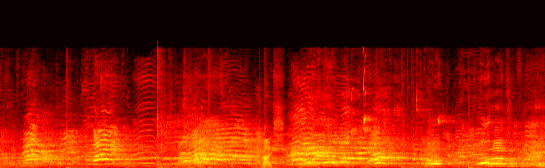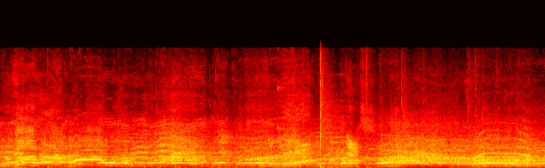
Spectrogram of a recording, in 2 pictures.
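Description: A volleyball is struck by hands.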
